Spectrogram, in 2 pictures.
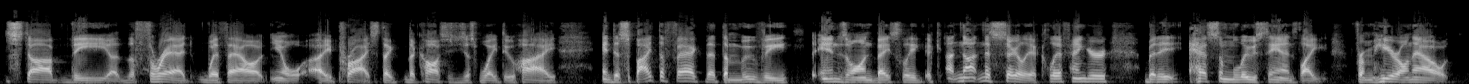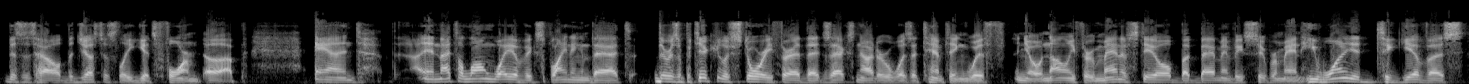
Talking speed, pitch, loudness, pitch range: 185 wpm, 110 Hz, -19 LUFS, 95-125 Hz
